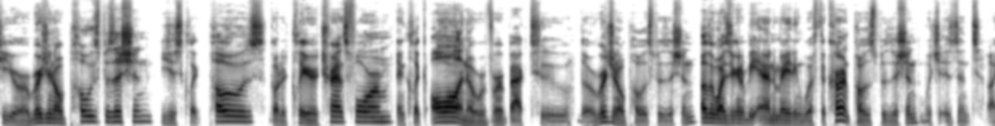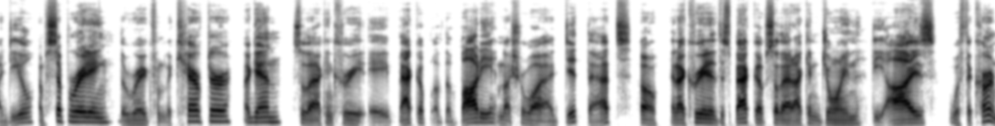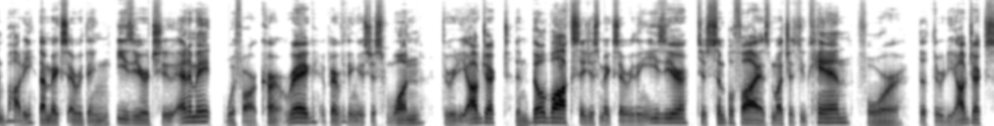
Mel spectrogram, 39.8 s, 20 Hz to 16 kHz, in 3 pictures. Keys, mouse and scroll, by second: 2.8 a, 3.8-10.5 drag, 11.3-11.8 scroll down 1, 13.4 z, 13.9-14.9 drag, 14.9 a, 15.9 ctrl+p, 17.1 alt+p, 19.8-20.7 scroll up 2, 20.7-21.3 scroll down 2, 21.8 shift+d, 21.9 click, 22.2 n, 22.4 r, 22.8 scroll down 2, 23.0 click, 23.3 click, 24.2 click, 25.2-30.0 right drag, 32.7 click, 33.1 click, 33.9 click, 35.2 click, 38.1 shift+click, 38.7 ctrl+p, 39.5 click.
